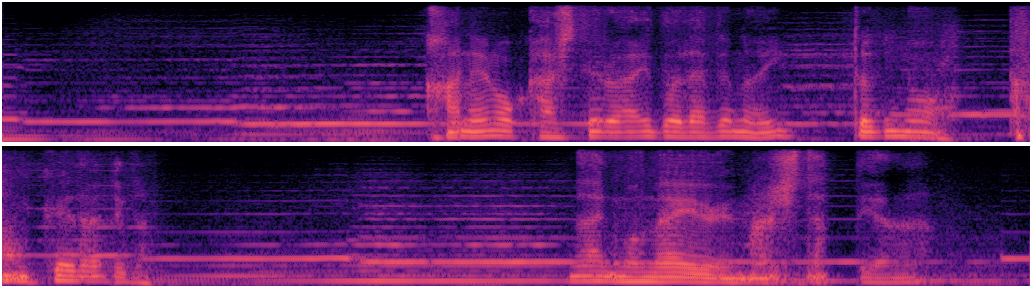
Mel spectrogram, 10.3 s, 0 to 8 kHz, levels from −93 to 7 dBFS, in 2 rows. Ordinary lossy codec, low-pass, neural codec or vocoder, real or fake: none; 7.2 kHz; codec, 16 kHz, 1 kbps, X-Codec, HuBERT features, trained on balanced general audio; fake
